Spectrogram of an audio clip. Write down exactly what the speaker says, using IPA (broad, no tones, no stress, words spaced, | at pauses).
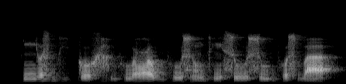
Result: ɲɤzbʱi̤koxa̤ bʱuʕo bʱuzõɡʱĩ su subʱos ba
